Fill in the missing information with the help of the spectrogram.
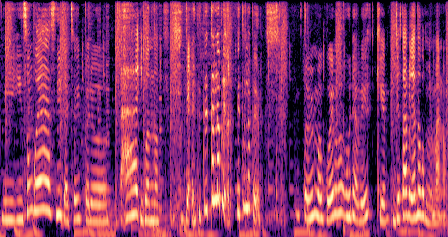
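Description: A woman's voice: sits high, expressive, brisk, dark tone, soft background music. A woman with a Chilean accent casually telling childhood anecdotes, full of slang and swearing and laughing as she goes. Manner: slangy, swears often, laughs through stories. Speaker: storyteller.

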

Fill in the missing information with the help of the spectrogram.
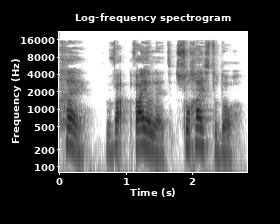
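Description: A woman's voice: fairly high pitch, expressive, moderate pace, a little mellow, voice pushed up. A woman reading an urgent pleading young woman. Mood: urging.

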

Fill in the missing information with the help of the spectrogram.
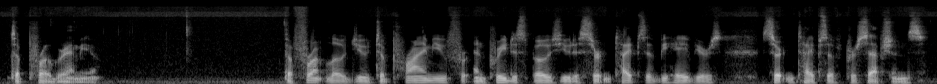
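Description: A man from Oklahoma teaching hypnosis in a seminar to a live audience, emphatic and tossing in rhetorical "right?" asides. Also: extremely low pitch. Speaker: hypnosis instructor.

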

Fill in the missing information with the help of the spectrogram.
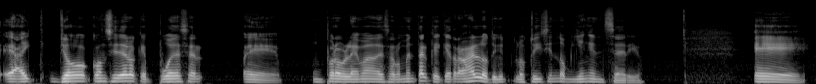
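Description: A man's voice: mid-range voice, a little mellow, no room sound. Indignant man ranting. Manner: indignant, emphatic, exasperated. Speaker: podcast host. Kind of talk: solo opinion monologue.

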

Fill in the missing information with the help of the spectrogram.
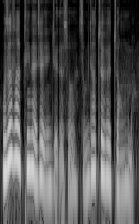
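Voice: mid-range voice, sing-song, rapid-fire, vocal fry, warm tone, dry recording. Taiwanese-accent teacher telling a story, earnest, lots of restarts, dry close sound. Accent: Taiwanese Mandarin. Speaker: teacher, podcast co-host. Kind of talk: casual chat, personal story.

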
